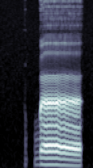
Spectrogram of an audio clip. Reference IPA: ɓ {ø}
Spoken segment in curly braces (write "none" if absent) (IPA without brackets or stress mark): ø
